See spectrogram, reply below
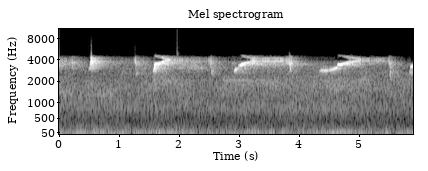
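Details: At the Hays bald eagle nest, 7:43 am on 20 June 2023, the mother feeds her eaglet after delivering a fish: scattered thin, high whistles, some drawn out and rising, others clipped, irregularly spaced.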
